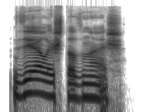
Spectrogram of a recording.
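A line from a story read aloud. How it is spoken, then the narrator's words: Displeased. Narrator (Russian): сказал недовольным тоном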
